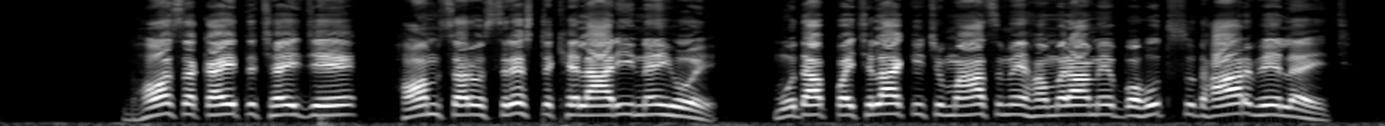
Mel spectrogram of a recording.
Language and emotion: Maithili, happy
